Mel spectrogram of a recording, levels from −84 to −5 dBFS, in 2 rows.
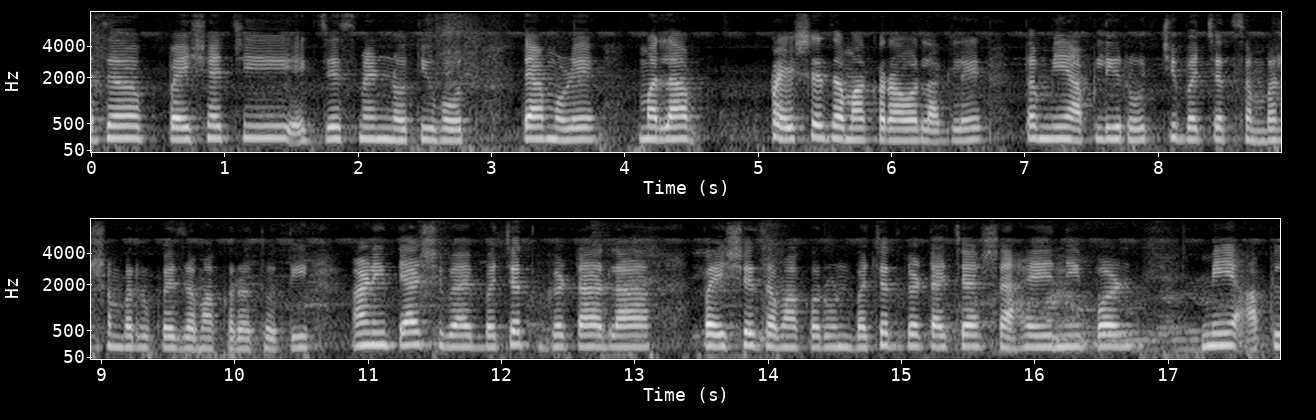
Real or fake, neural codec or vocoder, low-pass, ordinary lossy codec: real; none; none; none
